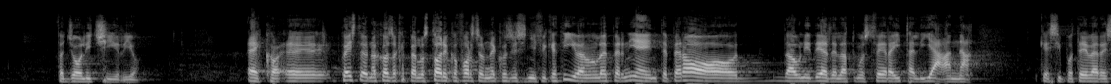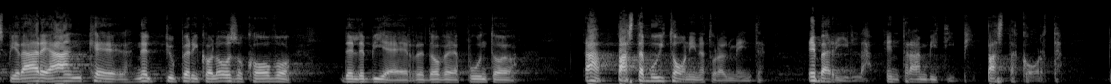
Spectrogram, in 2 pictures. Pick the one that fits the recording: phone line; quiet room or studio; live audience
live audience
